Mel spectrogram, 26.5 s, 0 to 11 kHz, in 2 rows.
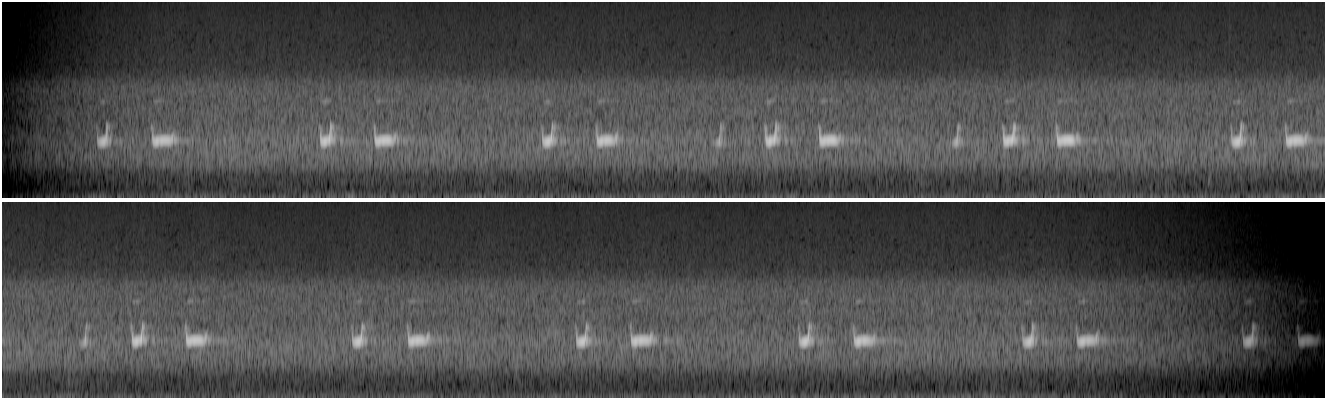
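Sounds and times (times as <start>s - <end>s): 
Japanese scops owl calling: 1.0s - 1.8s, 3.2s - 4.1s, 5.4s - 6.3s, 7.1s - 8.6s, 9.5s - 10.9s, 12.3s - 13.2s, 14.0s - 15.5s, 16.7s - 17.6s, 19.0s - 19.9s, 21.2s - 22.1s, 23.4s - 24.4s.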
